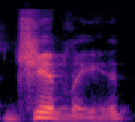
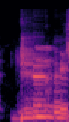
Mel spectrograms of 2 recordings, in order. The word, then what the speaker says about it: Ghibli: Yao Miyazaki film and there they pronounced it as Ghibli. It just sounds worse. Giblly sounds right. Jibly sounds dumb. That's just my take though.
